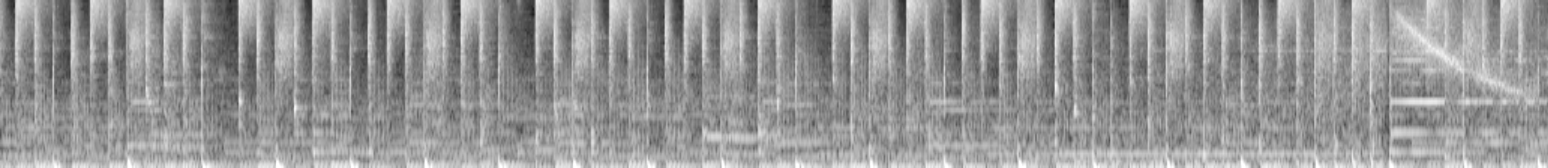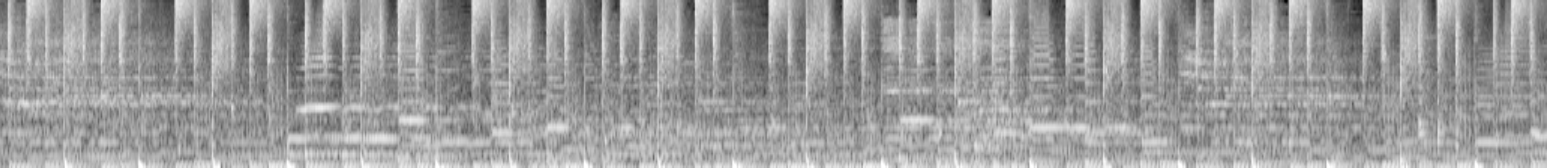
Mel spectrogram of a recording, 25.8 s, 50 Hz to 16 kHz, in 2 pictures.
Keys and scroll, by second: 2.0 Return, 4.4 Return, 8.6-10.4 typing, 10.5 Return.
